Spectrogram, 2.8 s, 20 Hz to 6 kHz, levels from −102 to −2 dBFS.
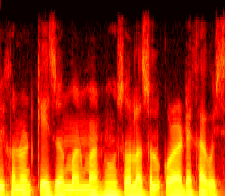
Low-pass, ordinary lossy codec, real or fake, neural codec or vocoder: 5.4 kHz; Opus, 64 kbps; real; none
